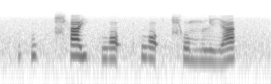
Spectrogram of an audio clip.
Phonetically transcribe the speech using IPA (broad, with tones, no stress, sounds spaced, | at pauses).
ʔ u˥˩ k̚ t͡ɕʰ a˥˩ j k w ɔ˦˥ ʔ kʰ w ɔ˥˩ ʔ t͡ɕʰ o˧ m l i˩˦ a̯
